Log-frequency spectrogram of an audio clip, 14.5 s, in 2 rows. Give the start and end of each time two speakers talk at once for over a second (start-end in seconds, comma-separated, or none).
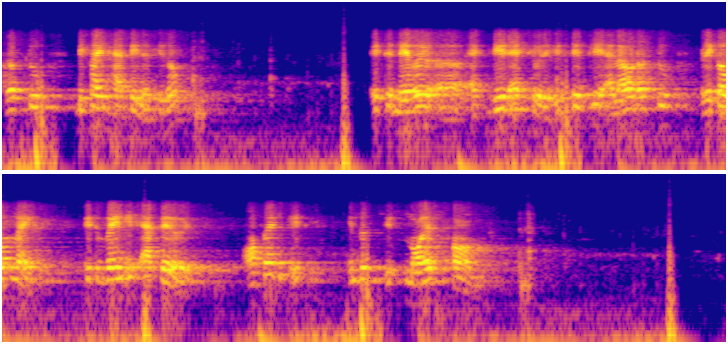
none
